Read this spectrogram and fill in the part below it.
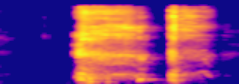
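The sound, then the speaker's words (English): Two harsh coughs in quick succession, the first longer and raspier, the second short and sharp, with no talking. “I'm just coughing.”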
